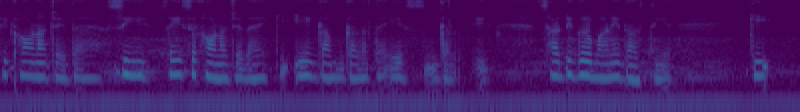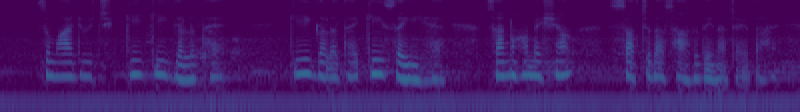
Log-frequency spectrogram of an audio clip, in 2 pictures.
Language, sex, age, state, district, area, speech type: Punjabi, female, 45-60, Punjab, Tarn Taran, rural, spontaneous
